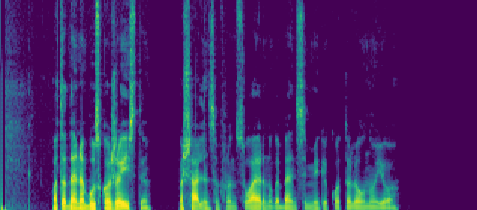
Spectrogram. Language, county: Lithuanian, Vilnius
